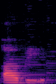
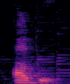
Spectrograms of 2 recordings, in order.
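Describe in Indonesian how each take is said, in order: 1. b dilepas memantul menjadi vokal i. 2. b dilepas memantul menjadi peyem yang pendek. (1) "atau abi" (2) "mantulnya harus ke e suaranya"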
